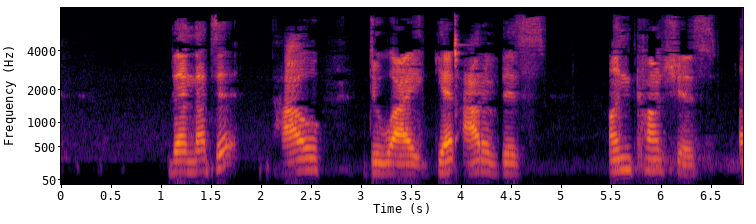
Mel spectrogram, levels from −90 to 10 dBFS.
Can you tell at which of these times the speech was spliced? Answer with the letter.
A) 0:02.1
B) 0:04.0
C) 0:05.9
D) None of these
A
